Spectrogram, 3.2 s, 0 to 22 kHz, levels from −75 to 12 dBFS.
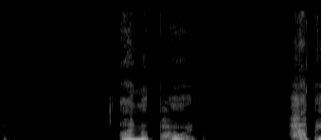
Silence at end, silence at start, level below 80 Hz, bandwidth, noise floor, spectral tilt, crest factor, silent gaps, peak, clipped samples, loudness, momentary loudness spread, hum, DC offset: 0 s; 1.2 s; -54 dBFS; over 20 kHz; -79 dBFS; -6.5 dB/octave; 20 dB; none; -12 dBFS; under 0.1%; -30 LUFS; 9 LU; none; under 0.1%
